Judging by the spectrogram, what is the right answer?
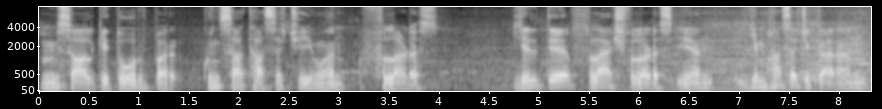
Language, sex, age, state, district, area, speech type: Kashmiri, male, 30-45, Jammu and Kashmir, Anantnag, rural, spontaneous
